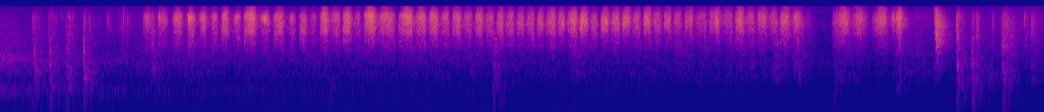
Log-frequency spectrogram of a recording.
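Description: Gloved hand scrubbing a crumpled wad back and forth over a spray-painted board: quick scratchy rubbing strokes, several a second, with a short pause near the end before they start again.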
